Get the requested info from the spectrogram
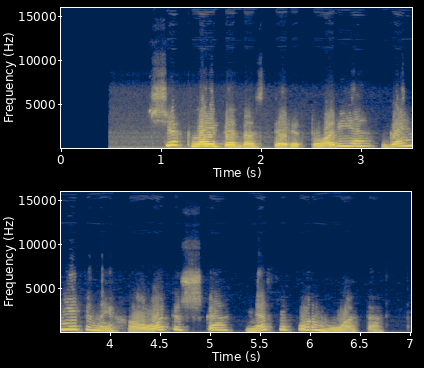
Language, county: Lithuanian, Tauragė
